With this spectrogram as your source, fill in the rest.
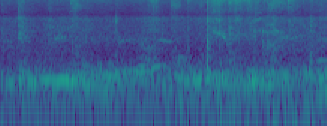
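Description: Racing pigeons coo in a low, steady murmur close by, their soft repeated calls blending into a continuous background of pen noise with no clear pauses.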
